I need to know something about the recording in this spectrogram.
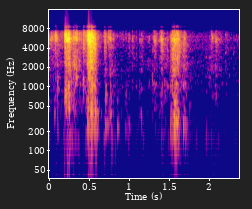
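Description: A foil booster-pack wrapper and trading cards rustling and crinkling in the hands, a few short crinkles, the loudest about half a second in.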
